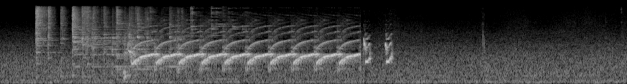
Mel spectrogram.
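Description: A quick burst of clicking, then a loud electronic chirping signal: about ten rapid rising chirps, roughly four a second. It cuts off suddenly, followed by one short last chirp.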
